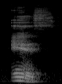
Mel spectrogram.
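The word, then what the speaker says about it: 의: que en este caso se pronuncia como e, como vimos anteriormente, tiene dos tipos de pronunciaciones, después la cosa che y por último el verbo ser yo, ¿correcto?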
